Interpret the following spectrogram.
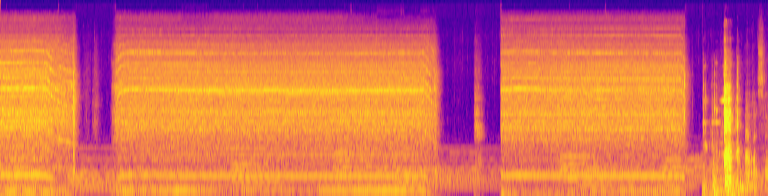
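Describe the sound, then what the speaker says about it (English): Power drill boring holes into a bluefin tuna fishing lure, a steady close whir running in long bursts with short pauses between, ending with brief handling clatter. "Start drilling."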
